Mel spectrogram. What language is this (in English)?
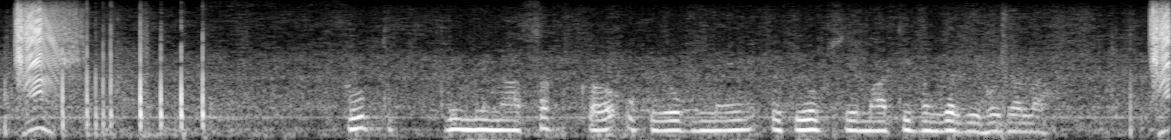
Bhojpuri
